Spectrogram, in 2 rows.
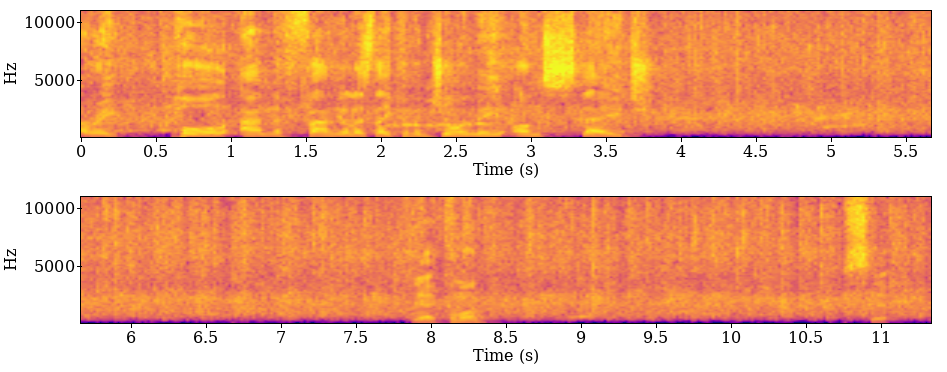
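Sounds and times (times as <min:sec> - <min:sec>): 
speech: 0:00.0 - 0:03.9, 0:07.8 - 0:08.5, 0:10.9 - 0:11.2
round of applause: 0:00.0 - 0:11.3.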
